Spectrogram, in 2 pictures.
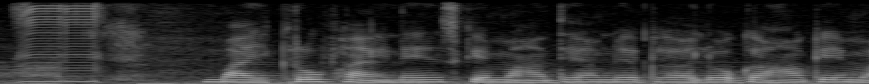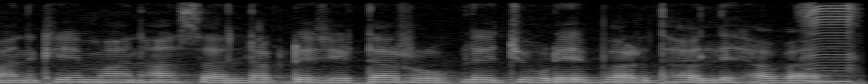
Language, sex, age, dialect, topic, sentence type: Chhattisgarhi, female, 25-30, Western/Budati/Khatahi, banking, statement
